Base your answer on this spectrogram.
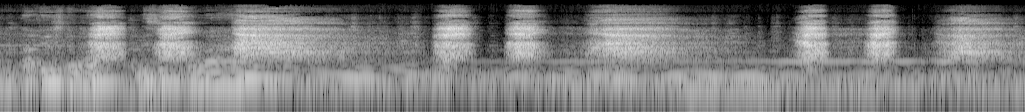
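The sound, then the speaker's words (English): Deep, forceful breaths at a live breathwork and meditation session in a Lululemon store, a series of audible inhales and exhales in uneven bursts over a steady drone of background music. “Stay with this breath and allow yourself to start to tune into what it feels like to be bringing this much breath into your body.”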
